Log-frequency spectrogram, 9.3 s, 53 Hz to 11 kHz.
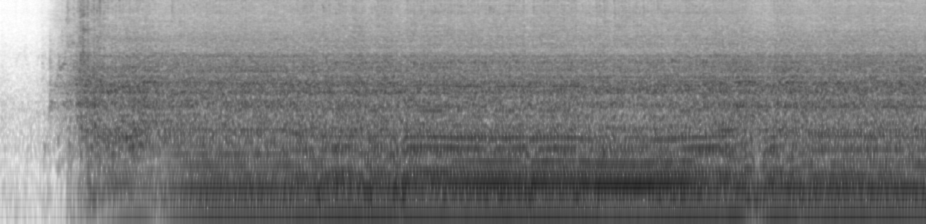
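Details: PowerSmart PS44 3000W generator that sat unused since 2017, stale fuel, on full choke with the tank raised for fuel feed: catches and settles into a fast, slightly uneven drone; rough running on full choke.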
